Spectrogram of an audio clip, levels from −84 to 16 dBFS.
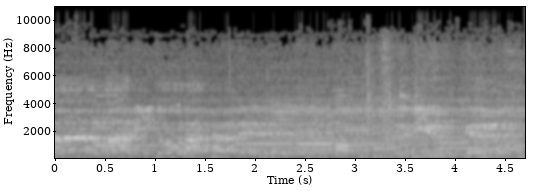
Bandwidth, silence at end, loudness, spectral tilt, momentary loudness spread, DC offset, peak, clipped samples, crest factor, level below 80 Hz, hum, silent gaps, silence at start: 11 kHz; 0 s; -8 LUFS; -1 dB/octave; 4 LU; 0.2%; 0 dBFS; 0.3%; 10 dB; -42 dBFS; none; none; 0 s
